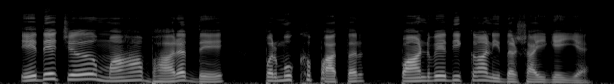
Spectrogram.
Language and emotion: Dogri, neutral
